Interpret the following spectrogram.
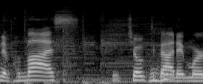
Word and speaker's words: Hamas: Now, how do you pronounce that? Hamas.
